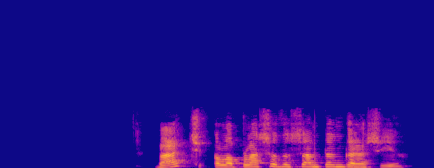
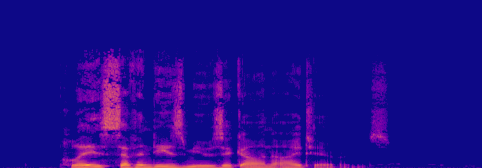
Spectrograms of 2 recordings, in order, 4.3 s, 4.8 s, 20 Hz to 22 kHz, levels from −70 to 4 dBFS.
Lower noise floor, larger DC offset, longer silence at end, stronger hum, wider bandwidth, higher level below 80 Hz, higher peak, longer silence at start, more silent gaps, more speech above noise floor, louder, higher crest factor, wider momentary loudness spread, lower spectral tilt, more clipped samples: first, -88 dBFS vs -68 dBFS; neither; second, 0.3 s vs 0.95 s; neither; second, 8.2 kHz vs 16 kHz; second, -66 dBFS vs -60 dBFS; first, -2 dBFS vs -8 dBFS; first, 1.6 s vs 0.65 s; neither; first, 70 dB vs 43 dB; first, -18 LUFS vs -25 LUFS; about the same, 20 dB vs 18 dB; second, 9 LU vs 21 LU; second, -2.5 dB/octave vs -4.5 dB/octave; neither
